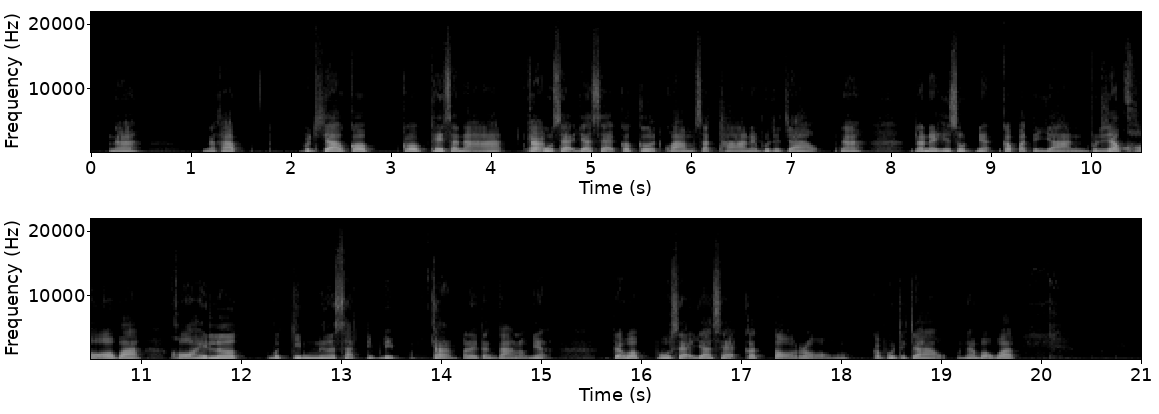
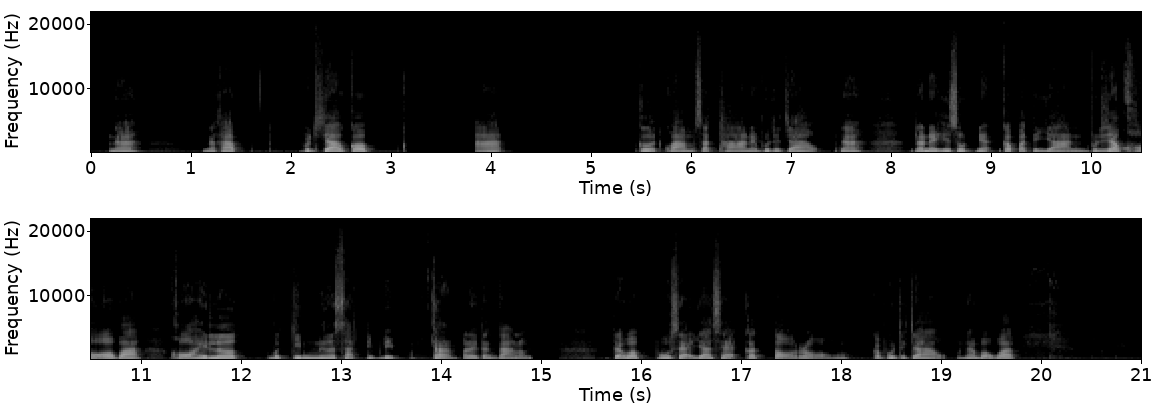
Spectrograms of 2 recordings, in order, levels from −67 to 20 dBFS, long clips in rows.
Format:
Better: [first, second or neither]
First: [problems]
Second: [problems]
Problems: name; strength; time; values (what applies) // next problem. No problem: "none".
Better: first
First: none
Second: audio cutting out; at 3 s for 0.5 s, at 4 s for 1 s and at 15 s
